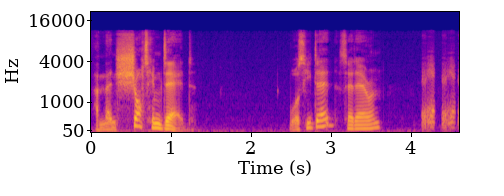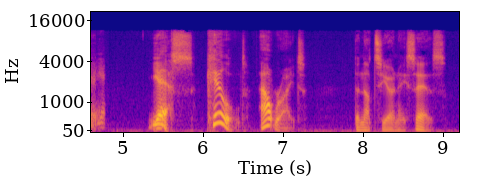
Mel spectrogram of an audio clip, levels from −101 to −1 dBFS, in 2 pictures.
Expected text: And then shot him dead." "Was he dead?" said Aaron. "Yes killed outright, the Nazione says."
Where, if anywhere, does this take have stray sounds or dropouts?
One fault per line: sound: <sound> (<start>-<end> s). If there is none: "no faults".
sound: laugh (4.1-4.8 s)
